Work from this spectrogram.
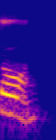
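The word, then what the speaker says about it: tante: Taunt. Till T you have to pronounce. La taunt. An will be pronounced as on. So it is la taunt.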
